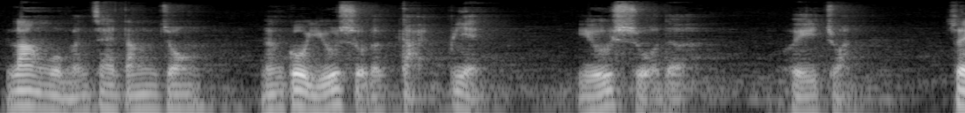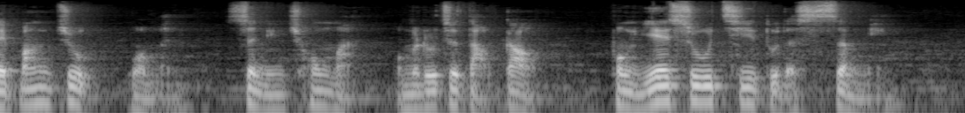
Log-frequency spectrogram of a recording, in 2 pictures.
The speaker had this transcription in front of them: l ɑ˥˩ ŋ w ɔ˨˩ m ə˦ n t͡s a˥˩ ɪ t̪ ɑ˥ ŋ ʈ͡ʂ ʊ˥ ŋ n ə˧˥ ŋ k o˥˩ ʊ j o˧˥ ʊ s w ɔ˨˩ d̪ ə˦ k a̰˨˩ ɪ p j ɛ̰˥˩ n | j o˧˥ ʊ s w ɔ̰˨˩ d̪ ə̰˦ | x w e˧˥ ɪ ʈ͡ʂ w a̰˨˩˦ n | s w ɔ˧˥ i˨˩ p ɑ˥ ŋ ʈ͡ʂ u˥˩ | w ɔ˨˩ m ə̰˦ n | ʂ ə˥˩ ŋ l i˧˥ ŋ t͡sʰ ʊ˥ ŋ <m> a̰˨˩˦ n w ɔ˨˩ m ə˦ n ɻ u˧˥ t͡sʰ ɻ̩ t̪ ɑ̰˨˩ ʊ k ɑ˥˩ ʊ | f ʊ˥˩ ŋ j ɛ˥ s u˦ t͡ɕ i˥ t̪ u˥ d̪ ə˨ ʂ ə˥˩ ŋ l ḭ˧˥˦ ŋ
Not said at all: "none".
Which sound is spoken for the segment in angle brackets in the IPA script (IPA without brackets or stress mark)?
m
